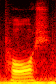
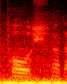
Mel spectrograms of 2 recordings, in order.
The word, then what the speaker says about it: Porsche: How do you say Porsche? I say Porsche. I say Porsche as well. Some motoring journalists say Porsche. That's a girl's name.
